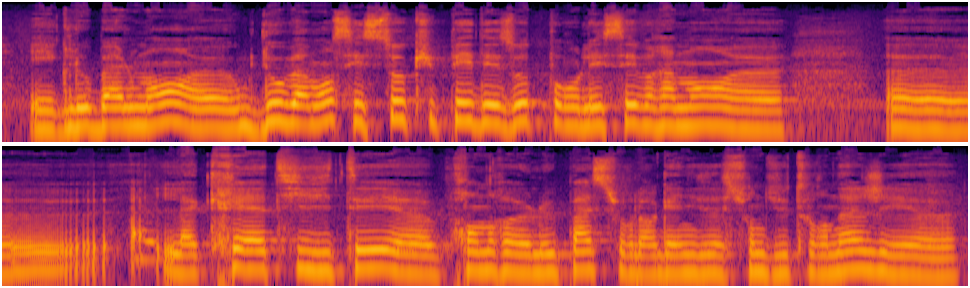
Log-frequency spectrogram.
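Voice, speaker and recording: A woman speaking casually as a podcast guest, pausing often as she tells about her work. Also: medium pitch, a little mellow. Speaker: podcast guest, audiovisual sustainability consultant. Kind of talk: casual interview storytelling.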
